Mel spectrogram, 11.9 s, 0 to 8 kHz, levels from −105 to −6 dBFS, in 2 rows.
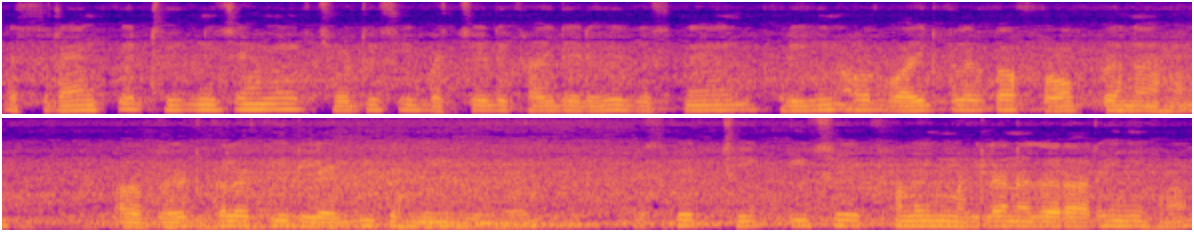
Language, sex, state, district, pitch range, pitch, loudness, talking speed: Hindi, male, Bihar, East Champaran, 120-135 Hz, 125 Hz, -30 LUFS, 215 wpm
